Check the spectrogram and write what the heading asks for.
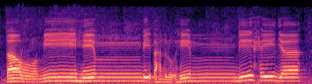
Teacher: Jangan jeda, jangan diputus suaranya. Tarmihim. Ada tambahan gunnah ditahan.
